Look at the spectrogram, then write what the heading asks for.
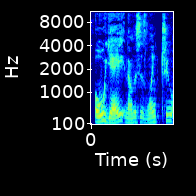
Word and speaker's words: Oyez: This is pronounced Oyez.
